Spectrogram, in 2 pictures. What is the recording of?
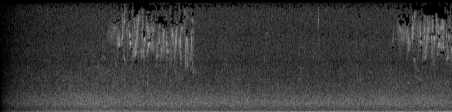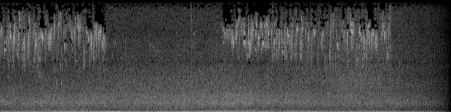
Birds sound pájaros
Paisaje sonoro del Campus de la Universidad Europea de Madrid.
European University of Madrid campus soundscape.
Sonido de pájaros
Birds sound
Universidad-Europea-de-Madrid, paisaje-sonoro, UEM, birds, soundscape, pajaros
